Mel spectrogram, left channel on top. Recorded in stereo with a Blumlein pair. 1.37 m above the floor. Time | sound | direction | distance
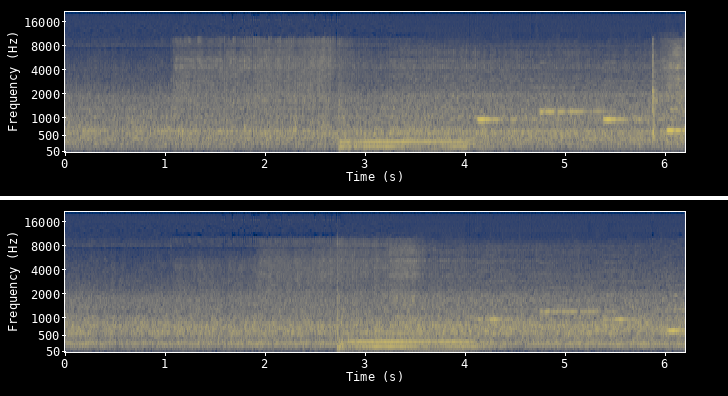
2.7 | a microwave | 40° right | 4 m
4.1 | a piano | 15° left | 2.5 m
